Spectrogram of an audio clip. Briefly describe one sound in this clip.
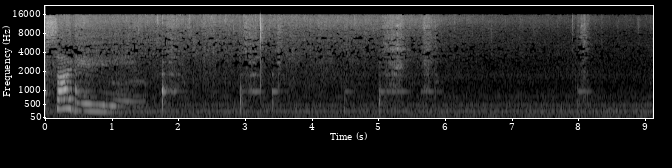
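A wooden spoon scrapes and taps against a frying pan.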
